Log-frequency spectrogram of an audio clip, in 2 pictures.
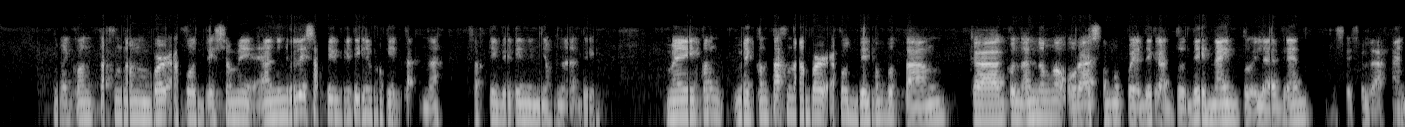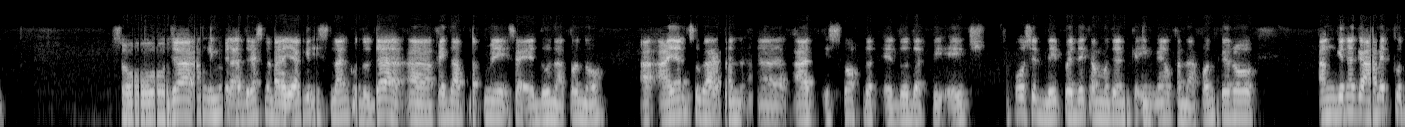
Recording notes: This podcast is the first zoom meeting of ISCOF-SEC BSIT 2 Students in their subject ITPE 1.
